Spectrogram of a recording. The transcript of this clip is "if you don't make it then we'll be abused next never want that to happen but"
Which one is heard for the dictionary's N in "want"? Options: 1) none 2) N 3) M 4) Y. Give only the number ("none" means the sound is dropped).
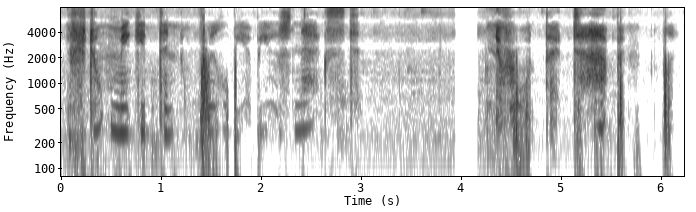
1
